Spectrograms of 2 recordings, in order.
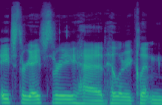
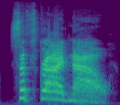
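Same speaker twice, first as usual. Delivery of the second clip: very high rasping squawk; 11 semitones higher, 4 dB louder than usual. Doing a mock celebrity cameo praising the channel: Gilbert Gottfried impression. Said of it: "I am Iago from Aladdin".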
